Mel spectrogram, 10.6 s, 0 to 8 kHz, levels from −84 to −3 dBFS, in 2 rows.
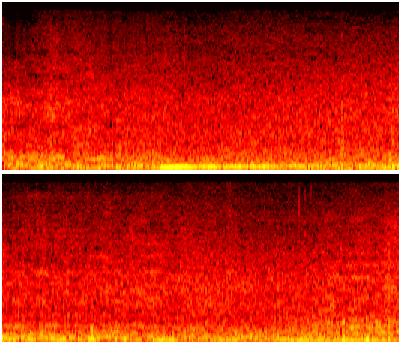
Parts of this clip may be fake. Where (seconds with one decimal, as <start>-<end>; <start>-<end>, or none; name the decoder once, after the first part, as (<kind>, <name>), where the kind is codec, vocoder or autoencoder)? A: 0.0-1.6 (codec, SNAC); 5.1-7.7; 9.6-10.6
